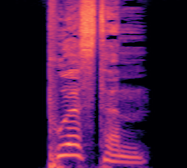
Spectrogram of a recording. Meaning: strong dative masculine/neuter singular superlative degree of pur
- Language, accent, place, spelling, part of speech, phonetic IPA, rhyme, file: German, Germany, Berlin, purstem, adjective, [ˈpuːɐ̯stəm], -uːɐ̯stəm, De-purstem.ogg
